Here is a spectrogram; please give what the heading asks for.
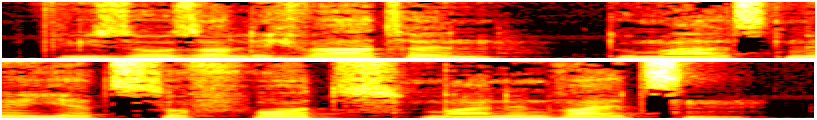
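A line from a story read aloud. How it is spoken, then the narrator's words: Loud call. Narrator (German): Aber der Kerl rief laut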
